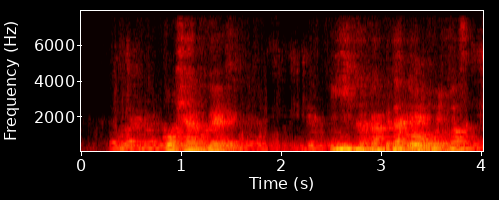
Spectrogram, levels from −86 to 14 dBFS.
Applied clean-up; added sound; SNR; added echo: neural separator model SepFormer DNS4.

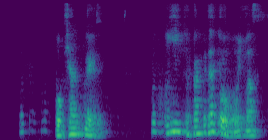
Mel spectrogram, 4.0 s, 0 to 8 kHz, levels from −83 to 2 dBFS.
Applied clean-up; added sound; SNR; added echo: neural mask model DeepFilterNet 3.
